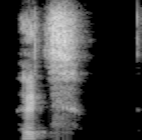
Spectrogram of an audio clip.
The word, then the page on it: hyc: po nasimu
